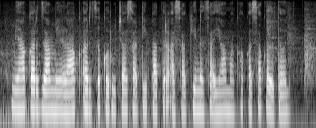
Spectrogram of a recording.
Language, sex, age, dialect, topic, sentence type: Marathi, female, 18-24, Southern Konkan, banking, statement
